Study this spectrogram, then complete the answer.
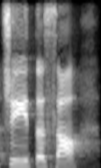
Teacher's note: च पर ई की मात्रा चे दीर्घ करना है, त में अ मिक्स करना है, चेतसा, सा भी दीर्घ होगा, चेतसा।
